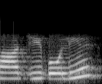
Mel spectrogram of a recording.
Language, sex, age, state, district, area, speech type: Hindi, female, 18-30, Madhya Pradesh, Betul, urban, conversation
